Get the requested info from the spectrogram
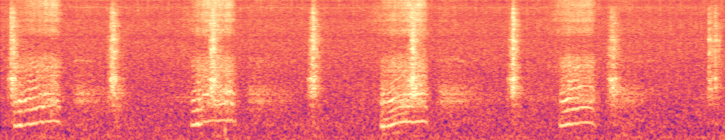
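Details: Snoring Pomeranian asleep sitting up in a bath, each breath giving a short upward-sliding whistly squeak followed by a rasping puff of air, cycling about every two seconds against low background hiss.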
